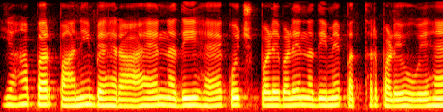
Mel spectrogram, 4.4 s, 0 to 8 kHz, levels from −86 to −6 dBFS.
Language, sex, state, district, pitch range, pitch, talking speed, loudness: Hindi, female, Himachal Pradesh, Shimla, 175-195 Hz, 185 Hz, 230 wpm, -17 LUFS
